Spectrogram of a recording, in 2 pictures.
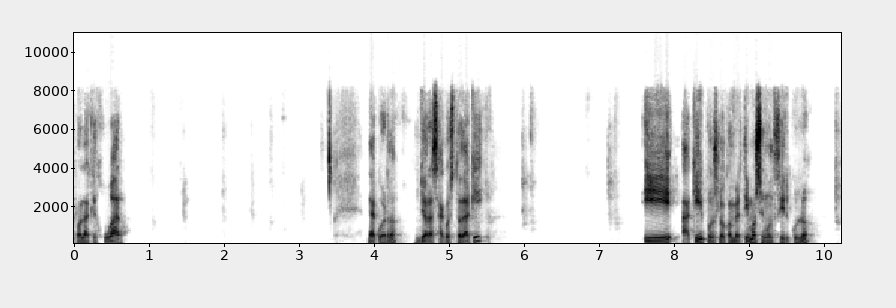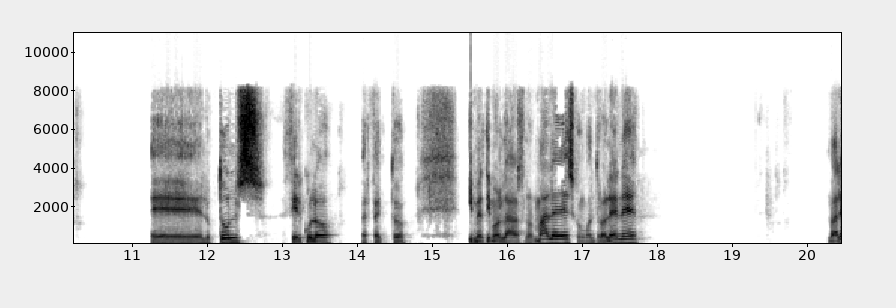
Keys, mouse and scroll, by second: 0.2 shift+middle click, 0.9 middle click, 1.0 ctrl+r, 1.7 shift+middle click, 2.6 ctrl+r, 2.6 middle click, 3.2 shift+middle click, 3.8 middle click, 5.3 alt+right click, 5.3 middle click, 6.0 e, 7.4 s, 9.1 middle click, 9.8-10.2 scroll up 3, 10.2 w, 13.5 shift+middle click, 14.3 middle click, 14.3-14.8 scroll down 3, 14.8 scroll down 1, 14.8 a, 15.4 a, 16.0 ctrl+n, 17.6 ctrl+r.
